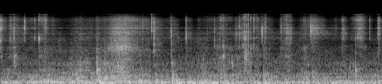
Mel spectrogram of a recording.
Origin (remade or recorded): remade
